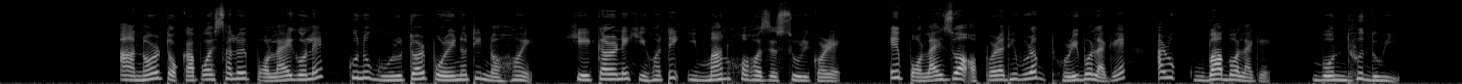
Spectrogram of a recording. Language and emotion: Assamese, disgusted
